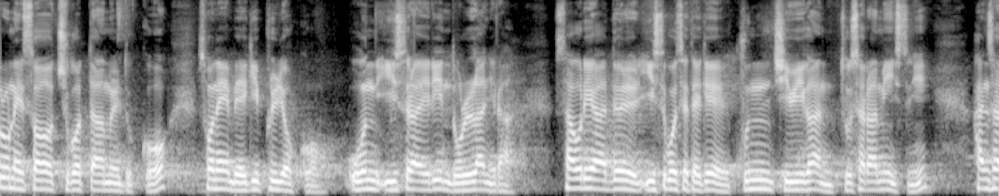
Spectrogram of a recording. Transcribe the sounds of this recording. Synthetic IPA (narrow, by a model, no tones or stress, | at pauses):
ɾone̞sʰʌt͡ɕuɡʌt̚t͈amɯɭnɯk̚k͈osʰone̞me̞ɡipʰɯʎːʌk̚k͈o̰ | onisʰɯɾaeɾinoɭːaɲiɾa | sʰauɾiadɯɭisʰɯbosʰe̞de̞ɡe̞kunt͡ɕiɥiɡantusʰaɾamiːs͈ɯɲi | hansʰa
